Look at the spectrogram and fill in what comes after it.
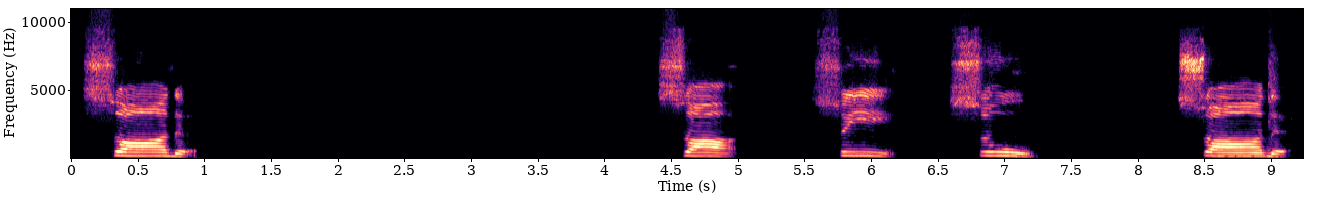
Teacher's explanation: நாவின் இடது வலது பக்கத்தை வளைத்து நுனிநாவின் மேற்பகுதி மேல் கீழ் பற்களின் நடுவில் வைத்து காற்றை அழுத்தமாக வெளியிடும் போது உண்டாகிறது.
